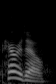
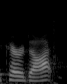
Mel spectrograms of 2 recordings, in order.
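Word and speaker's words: peridot: else par oh good parado yeah I know the tea is silent isn't that funky yeah but you can say paradot but parid yeah parido parido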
